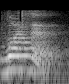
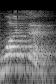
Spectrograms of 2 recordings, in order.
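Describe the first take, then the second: No difference in how they are said.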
